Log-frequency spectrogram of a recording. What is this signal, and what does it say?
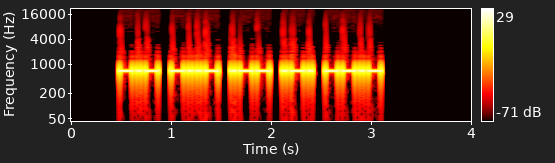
Morse code, heard as a keyed tone, about 27 wpm, 700 Hz. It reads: KXWRQ
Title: Code Groups - 5 Letters - 28wpm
